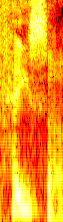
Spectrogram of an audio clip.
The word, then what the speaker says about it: Caesar: Firstly, the first consonant is pronounced with a K and not a S. Caesar.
